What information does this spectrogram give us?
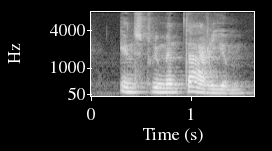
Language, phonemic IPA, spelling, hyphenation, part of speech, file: Dutch, /ˌɪn.stry.mɛnˈtaː.ri.ʏm/, instrumentarium, in‧stru‧men‧ta‧ri‧um, noun, Nl-instrumentarium.ogg
- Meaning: set of instruments, toolset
